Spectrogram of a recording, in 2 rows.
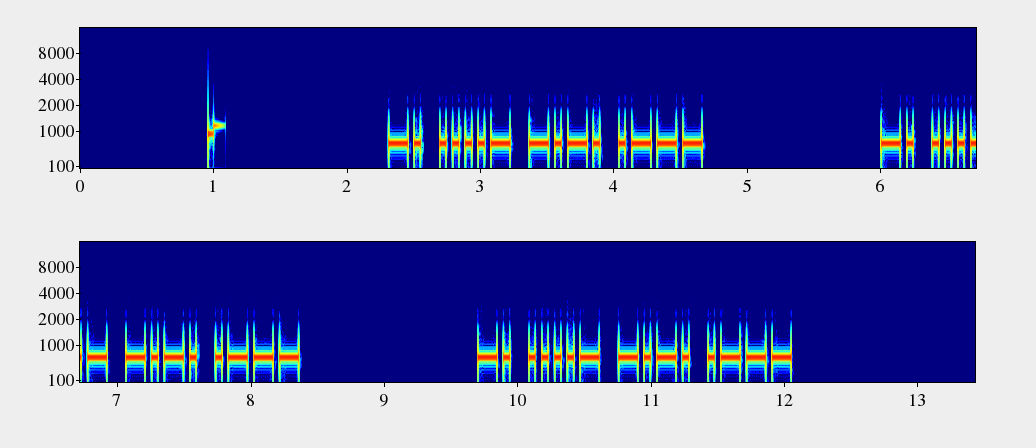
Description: Morse code, heard as a keyed tone, about 25 wpm, 700 Hz. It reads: N4CJ N4CJ N4CJ
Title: Easy Call Signs Repeated 3x - 25wpm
